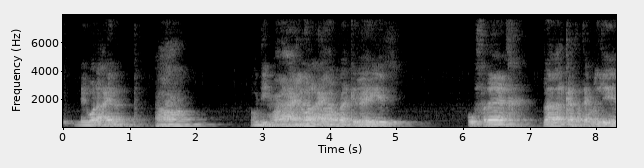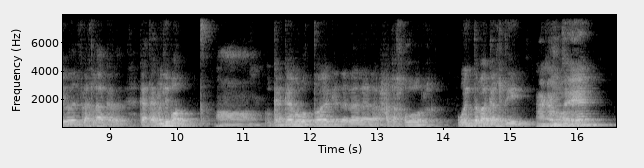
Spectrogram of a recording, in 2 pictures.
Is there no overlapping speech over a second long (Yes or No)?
No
